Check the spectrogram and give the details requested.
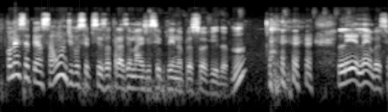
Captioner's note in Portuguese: Risos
